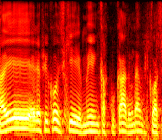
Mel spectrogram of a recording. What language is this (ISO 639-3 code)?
por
